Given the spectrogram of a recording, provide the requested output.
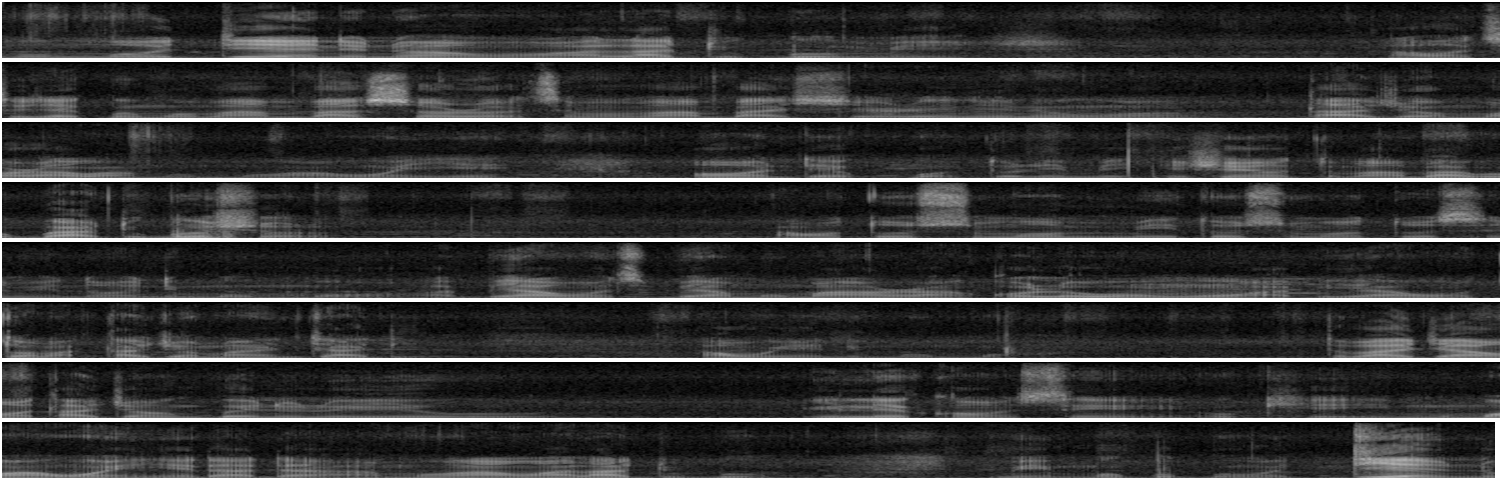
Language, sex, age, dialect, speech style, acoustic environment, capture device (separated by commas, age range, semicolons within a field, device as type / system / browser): Yoruba, male, 25-34, Nigeria - Lagos Yoruba, relaxed, silence; people talking; nature, mobile / Linux / Chrome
